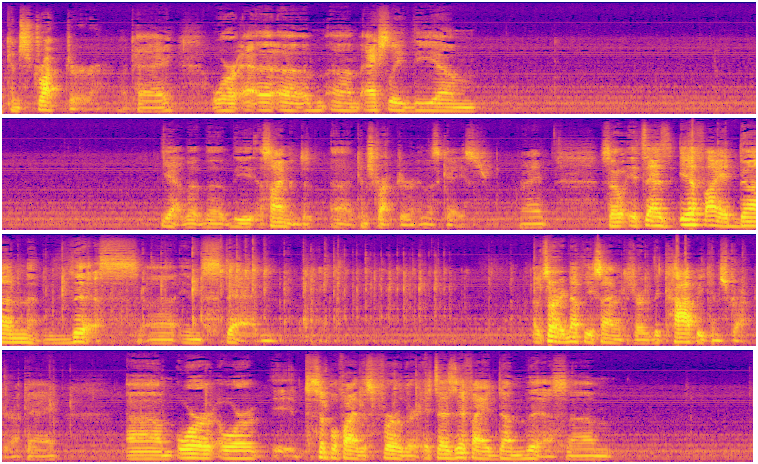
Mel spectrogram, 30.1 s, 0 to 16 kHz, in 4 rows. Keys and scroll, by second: 15.8-17.6 Left, 17.6 BackSpace, 17.7 BackSpace, 18.3 shift+9, 18.7 Right, 18.9 Right, 19.0 Right, 19.2 Right, 20.6-22.1 typing, 23.2-25.3 typing, 24.8-26.8 Right.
